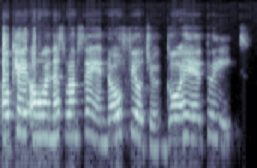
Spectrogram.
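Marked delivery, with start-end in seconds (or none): none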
